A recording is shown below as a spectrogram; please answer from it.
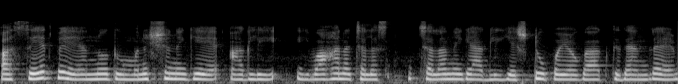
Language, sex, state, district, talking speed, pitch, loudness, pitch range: Kannada, female, Karnataka, Shimoga, 105 wpm, 240 Hz, -17 LUFS, 230-245 Hz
